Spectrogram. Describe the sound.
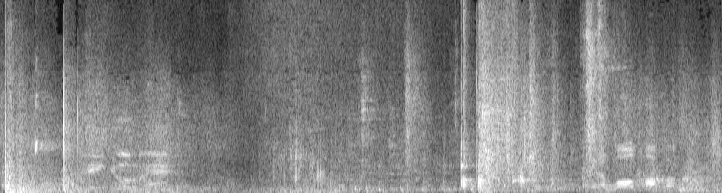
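A bowling ball rolls down the lane at a bowling alley and strikes the last standing pin, with low rumbling broken by a few sharp clattering impacts.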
